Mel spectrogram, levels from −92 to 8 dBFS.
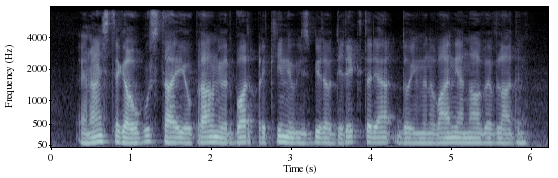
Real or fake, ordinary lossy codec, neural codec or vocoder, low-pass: fake; none; codec, 16 kHz in and 24 kHz out, 2.2 kbps, FireRedTTS-2 codec; 7.2 kHz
